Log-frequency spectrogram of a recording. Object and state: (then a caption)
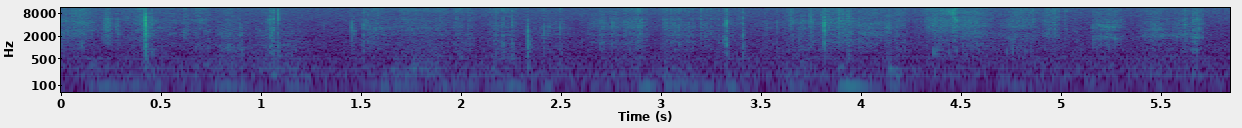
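Cork-covered cylinder. A hand-sized cylinder wrapped in rough natural cork with small stickers is held in both hands while fingertips and nails scratch and tap its surface. Quiet, dry scratching and crinkly rustling run throughout, punctuated by short, bright tapping clicks, with a faint low hum underneath.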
